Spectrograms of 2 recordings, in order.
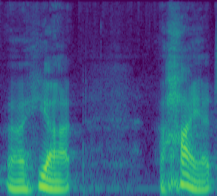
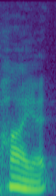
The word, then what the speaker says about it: Hyatt: Well, the first fireworks of the night uh is the guy that got passed over, Representative Hiat. I keep mispronouncing his name. Representative Hyatt.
